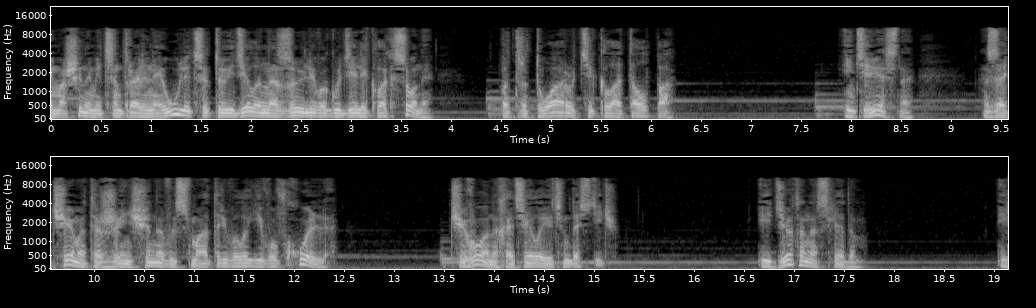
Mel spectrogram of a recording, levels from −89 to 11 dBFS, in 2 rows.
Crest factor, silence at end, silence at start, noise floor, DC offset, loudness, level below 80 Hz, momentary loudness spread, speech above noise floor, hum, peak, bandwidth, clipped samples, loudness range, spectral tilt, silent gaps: 14 dB; 0 s; 0 s; -50 dBFS; 0.3%; -16 LUFS; -40 dBFS; 11 LU; 35 dB; none; -2 dBFS; 10.5 kHz; under 0.1%; 8 LU; -5 dB/octave; none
